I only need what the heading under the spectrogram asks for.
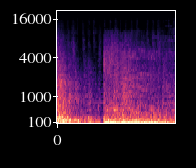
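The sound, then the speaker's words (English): An ATM blown up with dynamite by thieves in Philadelphia: a sudden loud boom that breaks into a sustained, noisy roar. “In Philadelphia, thieves used dynamite to blow up an ATM.”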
